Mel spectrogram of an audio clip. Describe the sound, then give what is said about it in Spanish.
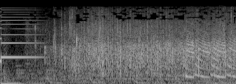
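An audience breaks into applause, with many hands clapping at once. The sound is a thick, continuous wash of clapping that swells slightly after the opening moment and then holds steady and loud. “Y acá, aplausos.”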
